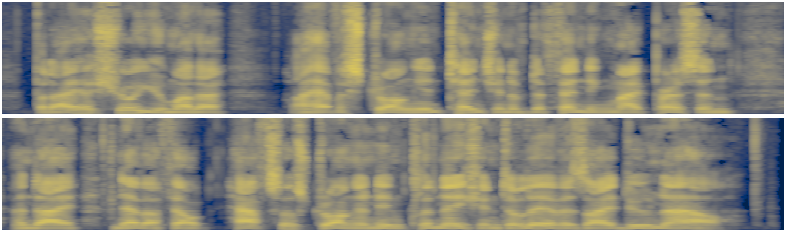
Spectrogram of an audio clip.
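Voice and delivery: plain reading voice

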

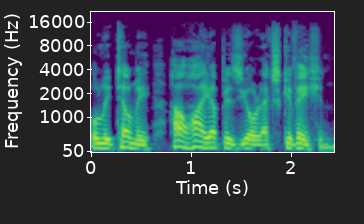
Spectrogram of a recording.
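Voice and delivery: ordinary delivery

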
